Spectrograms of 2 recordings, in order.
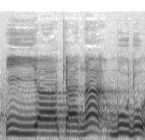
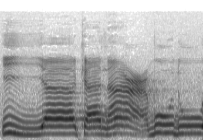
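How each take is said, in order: First: A hard break cuts the word like a comma. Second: The word flows smoothly without a hard cut. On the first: The speaker calls it wrong. "bukan ada koma ... Eh, salah" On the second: The speaker calls it right. "seperti itu"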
